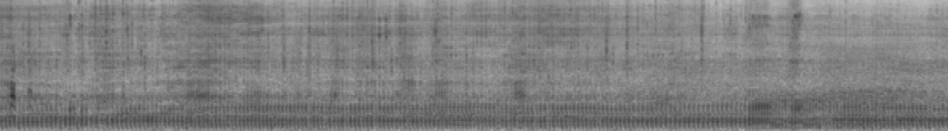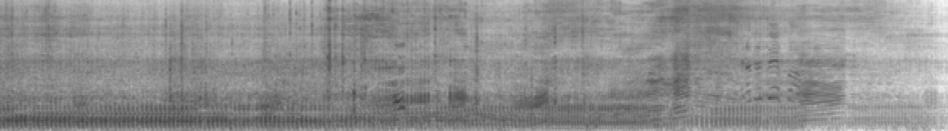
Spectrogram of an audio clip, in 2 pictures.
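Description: Honda Monkey-style minibike's single-cylinder engine running while being ridden, its pitch wavering up and down with the throttle, then dropping away and getting quieter near the end.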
